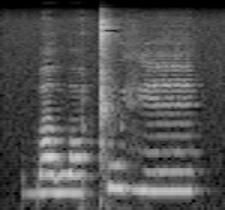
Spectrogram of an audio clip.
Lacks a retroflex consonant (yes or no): yes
